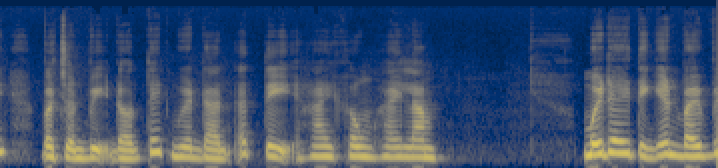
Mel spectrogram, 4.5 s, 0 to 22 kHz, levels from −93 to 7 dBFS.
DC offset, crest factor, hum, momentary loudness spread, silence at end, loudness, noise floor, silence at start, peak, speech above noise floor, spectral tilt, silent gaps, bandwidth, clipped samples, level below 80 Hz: under 0.1%; 16 dB; none; 8 LU; 0 s; -19 LUFS; -60 dBFS; 0 s; -2 dBFS; 42 dB; -7 dB/octave; none; 13.5 kHz; under 0.1%; -62 dBFS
